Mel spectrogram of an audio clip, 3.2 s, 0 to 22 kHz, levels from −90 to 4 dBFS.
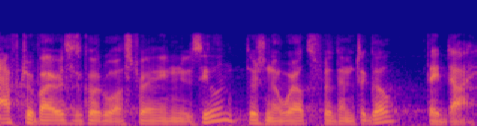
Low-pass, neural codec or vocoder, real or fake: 7.2 kHz; vocoder, 22.05 kHz, 80 mel bands, WaveNeXt; fake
